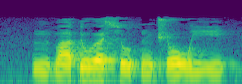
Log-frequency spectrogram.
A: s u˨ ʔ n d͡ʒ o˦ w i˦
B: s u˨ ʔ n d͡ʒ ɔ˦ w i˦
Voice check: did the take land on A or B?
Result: A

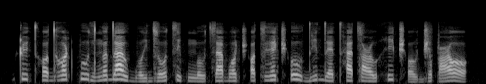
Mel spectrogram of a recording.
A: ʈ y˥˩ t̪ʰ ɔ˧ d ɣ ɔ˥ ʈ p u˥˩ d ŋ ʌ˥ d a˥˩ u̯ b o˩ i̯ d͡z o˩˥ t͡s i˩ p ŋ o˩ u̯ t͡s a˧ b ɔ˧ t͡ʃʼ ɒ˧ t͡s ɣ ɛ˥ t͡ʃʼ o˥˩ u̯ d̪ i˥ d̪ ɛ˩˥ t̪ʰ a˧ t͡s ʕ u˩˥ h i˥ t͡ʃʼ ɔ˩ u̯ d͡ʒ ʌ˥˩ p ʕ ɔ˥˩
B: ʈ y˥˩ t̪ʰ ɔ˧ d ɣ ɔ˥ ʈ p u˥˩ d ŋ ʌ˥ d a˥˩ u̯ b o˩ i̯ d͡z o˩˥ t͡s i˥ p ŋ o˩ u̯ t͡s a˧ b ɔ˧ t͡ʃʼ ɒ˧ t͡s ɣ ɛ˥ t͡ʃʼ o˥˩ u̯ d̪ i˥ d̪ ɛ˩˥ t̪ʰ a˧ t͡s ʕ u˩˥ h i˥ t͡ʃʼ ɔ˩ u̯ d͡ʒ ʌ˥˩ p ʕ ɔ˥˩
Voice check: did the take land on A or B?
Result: A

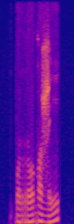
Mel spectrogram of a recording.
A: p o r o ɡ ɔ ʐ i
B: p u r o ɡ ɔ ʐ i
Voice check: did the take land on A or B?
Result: A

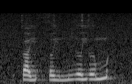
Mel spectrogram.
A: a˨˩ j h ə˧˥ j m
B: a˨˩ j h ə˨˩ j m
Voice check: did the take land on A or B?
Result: B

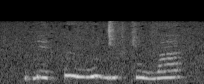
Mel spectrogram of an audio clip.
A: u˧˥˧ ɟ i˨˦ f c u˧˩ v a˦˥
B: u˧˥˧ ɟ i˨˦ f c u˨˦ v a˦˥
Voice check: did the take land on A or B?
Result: A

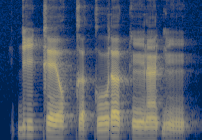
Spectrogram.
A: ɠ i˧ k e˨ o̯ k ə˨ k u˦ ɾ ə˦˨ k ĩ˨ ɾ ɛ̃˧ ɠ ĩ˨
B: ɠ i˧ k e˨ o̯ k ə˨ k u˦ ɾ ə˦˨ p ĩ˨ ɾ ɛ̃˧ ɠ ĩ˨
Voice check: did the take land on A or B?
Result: A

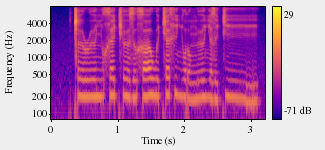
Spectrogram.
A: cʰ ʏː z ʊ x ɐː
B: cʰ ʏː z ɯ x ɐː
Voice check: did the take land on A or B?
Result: B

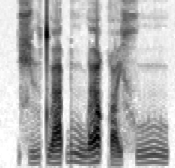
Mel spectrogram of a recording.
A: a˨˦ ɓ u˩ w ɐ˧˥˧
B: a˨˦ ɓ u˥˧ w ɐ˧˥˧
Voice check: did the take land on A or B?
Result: B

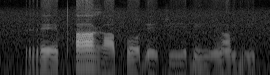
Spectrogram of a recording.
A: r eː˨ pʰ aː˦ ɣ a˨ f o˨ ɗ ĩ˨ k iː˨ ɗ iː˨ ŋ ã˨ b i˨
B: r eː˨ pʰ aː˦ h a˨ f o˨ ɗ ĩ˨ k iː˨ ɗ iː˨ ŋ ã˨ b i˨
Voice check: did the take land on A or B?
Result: A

